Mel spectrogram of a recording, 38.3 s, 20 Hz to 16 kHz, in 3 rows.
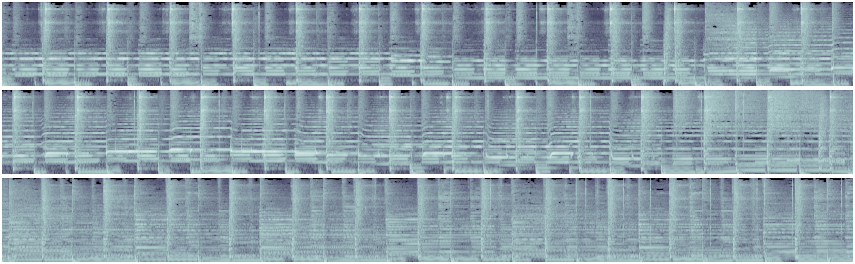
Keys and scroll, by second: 25.5 alt+super+z, 25.7 alt+super+z, 25.9 alt+super+z, 26.3 alt+super+z, 26.6 alt+super+z, 26.9 alt+super+z, 27.3 alt+super+z, 29.5 alt+super+z.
